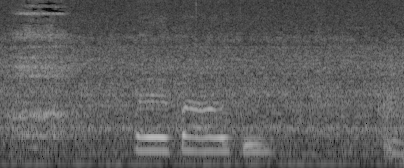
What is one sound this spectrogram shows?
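A young woman moans softly close by.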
